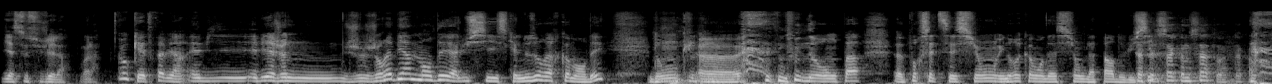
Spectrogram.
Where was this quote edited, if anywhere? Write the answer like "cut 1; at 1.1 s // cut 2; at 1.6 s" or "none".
cut 1; at 6.5 s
